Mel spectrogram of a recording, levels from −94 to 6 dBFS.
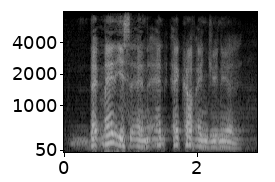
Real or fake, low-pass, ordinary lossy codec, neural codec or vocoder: fake; 7.2 kHz; Opus, 24 kbps; vocoder, 24 kHz, 100 mel bands, Vocos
